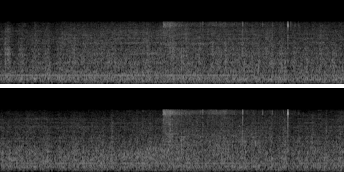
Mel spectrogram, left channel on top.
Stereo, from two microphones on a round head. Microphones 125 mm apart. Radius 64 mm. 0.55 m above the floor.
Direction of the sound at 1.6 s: 35° right (ahead or behind).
